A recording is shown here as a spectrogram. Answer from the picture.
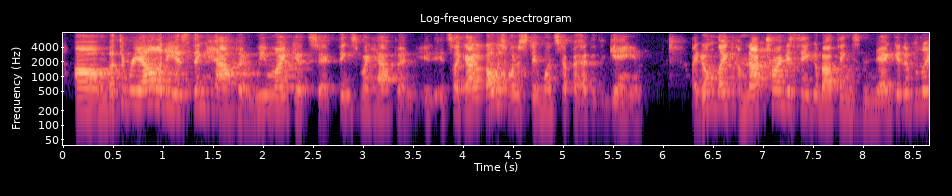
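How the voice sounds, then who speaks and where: With a medium pitch and ordinary pitch variation, a woman talks at a fairly quick pace in an animated tone. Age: 50s. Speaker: fitness coach. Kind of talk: online workshop talk. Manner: fast.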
